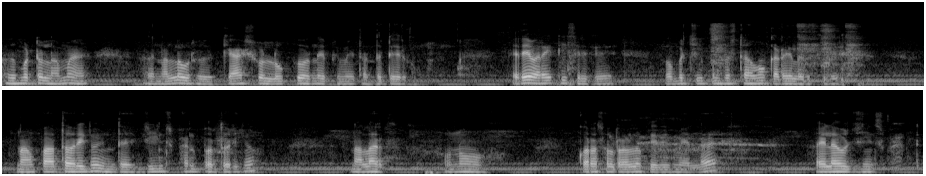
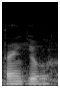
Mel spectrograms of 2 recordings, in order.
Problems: background sounds at intervals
